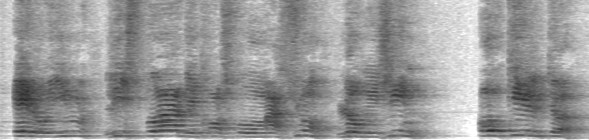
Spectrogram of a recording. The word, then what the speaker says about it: Elohim: Dans les systèmes masorétiques, Alhim se prononce Elohim, l'histoire des transformations, l'origine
